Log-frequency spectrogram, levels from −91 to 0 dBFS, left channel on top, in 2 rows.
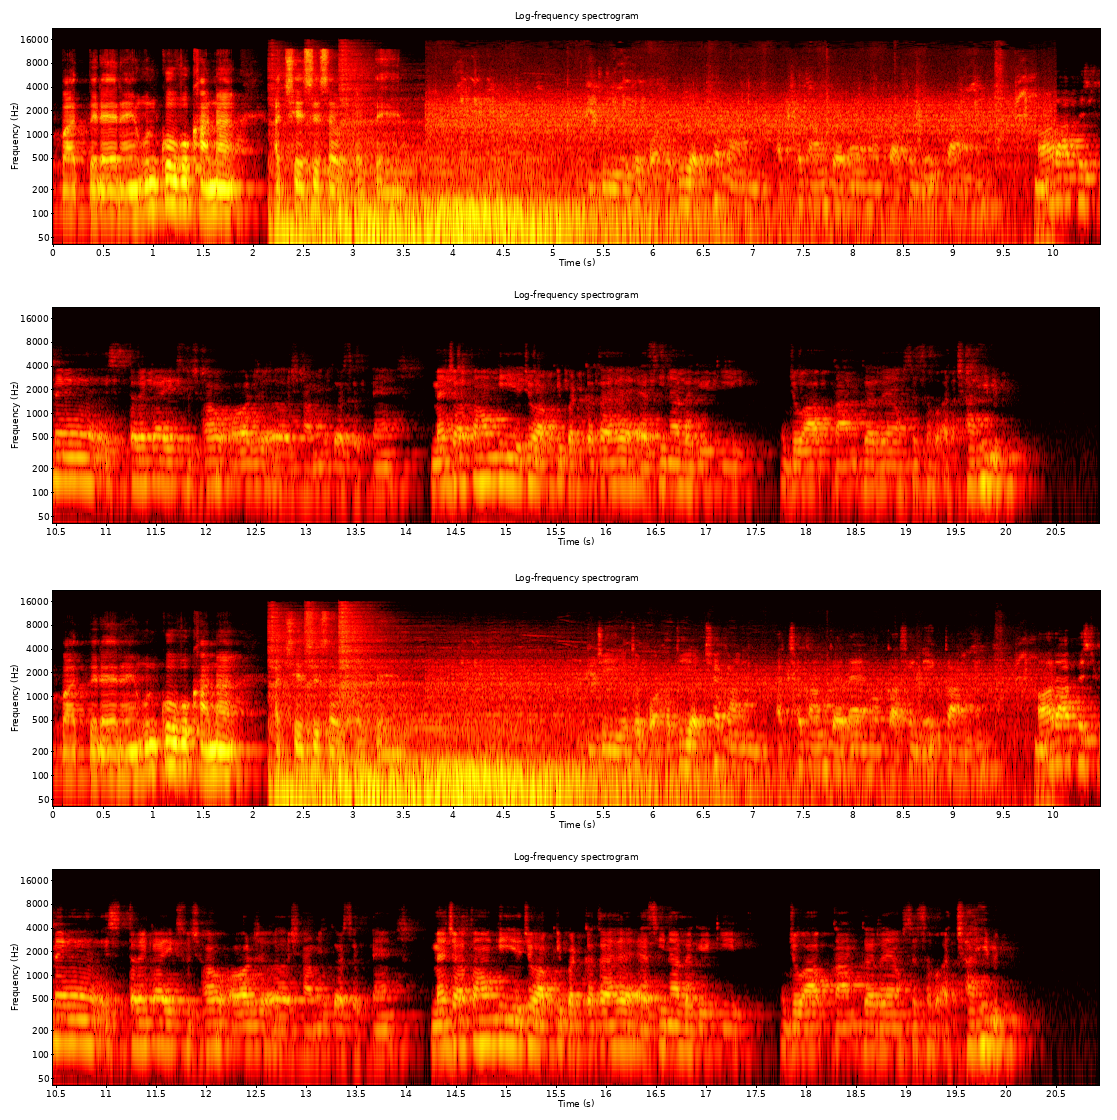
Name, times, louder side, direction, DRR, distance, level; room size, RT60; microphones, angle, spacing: voice 1, 0.0-1.9 2.2-3.5 9.8-9.9, left 3 dB, 55° left, 7 dB, 1.6 m, -27 dB
sound 1, 2.2-8.0, equal, 25° right, 7.1 m, -32 dB
Bird, 3.7-10.0, left 7 dB, 80° left, 0.9 m, -40 dB
voice 2, 5.1-9.6 9.8-17.3 17.8-19.9, right 2 dB, 55° right, 7 dB, 5.9 m, -35 dB
29.0 x 22.5 x 4.6 m, 0.68 s
head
